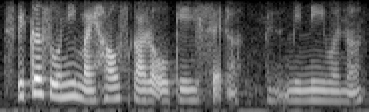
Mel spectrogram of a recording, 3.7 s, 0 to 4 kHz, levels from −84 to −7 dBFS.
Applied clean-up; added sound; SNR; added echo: none; none; none; none.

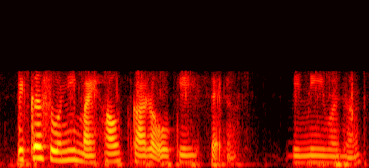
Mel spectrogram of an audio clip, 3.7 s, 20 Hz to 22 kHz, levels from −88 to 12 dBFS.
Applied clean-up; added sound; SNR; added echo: neural mask model RNNoise.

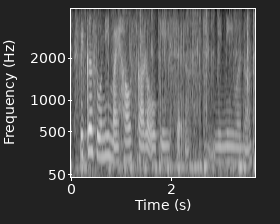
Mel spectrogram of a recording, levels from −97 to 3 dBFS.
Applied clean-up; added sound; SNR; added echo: none; Computer keyboard; 10 dB; none.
